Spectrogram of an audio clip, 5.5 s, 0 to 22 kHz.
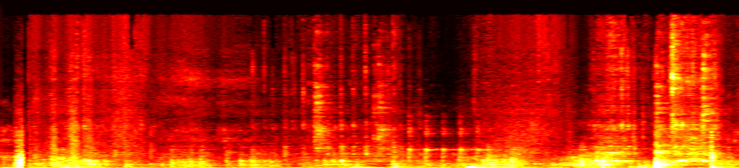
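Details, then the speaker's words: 2020 Skoda Kodiaq, nearly new: dull irregular thuds in the cabin as the steering is worked, a steering rack knock; the rack was removed, adjusted and internally modified, after which it was silent. "Кодиак, Шкода, свеженький. Надеюсь, слышно. Стучит, ужас."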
